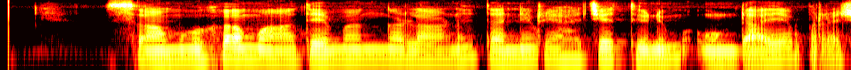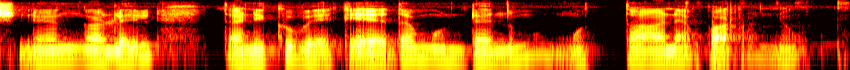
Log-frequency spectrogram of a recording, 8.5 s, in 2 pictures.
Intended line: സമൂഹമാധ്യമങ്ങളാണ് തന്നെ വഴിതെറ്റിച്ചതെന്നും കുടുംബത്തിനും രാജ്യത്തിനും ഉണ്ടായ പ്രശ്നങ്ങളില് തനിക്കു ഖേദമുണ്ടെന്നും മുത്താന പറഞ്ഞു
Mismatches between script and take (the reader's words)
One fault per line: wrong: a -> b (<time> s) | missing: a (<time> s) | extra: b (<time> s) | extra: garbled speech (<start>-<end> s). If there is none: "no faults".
missing: വഴിതെറ്റിച്ചതെന്നും കുടുംബത്തിനും (2.7 s)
